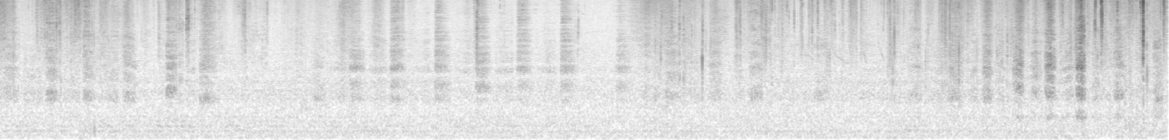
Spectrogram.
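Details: American Bully dog panting while out on a walk: soft, breathy hissing bursts repeating at a steady quick pace, with footsteps and faint outdoor rustling underneath.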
